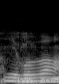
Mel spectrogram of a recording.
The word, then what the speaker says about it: Jehova: Ni vet att man måste uttala det lite annorlunda. Jehova.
